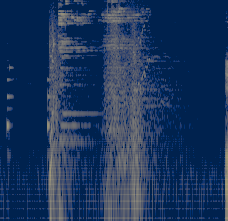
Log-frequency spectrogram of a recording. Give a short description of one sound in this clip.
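Soft chimes and swishes play as a game menu opens.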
